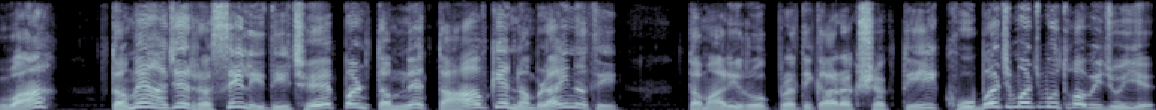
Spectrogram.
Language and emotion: Gujarati, surprised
